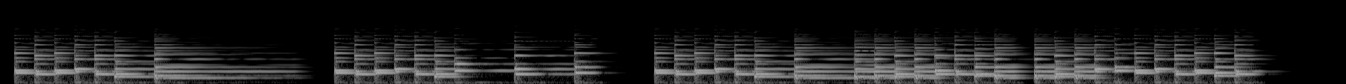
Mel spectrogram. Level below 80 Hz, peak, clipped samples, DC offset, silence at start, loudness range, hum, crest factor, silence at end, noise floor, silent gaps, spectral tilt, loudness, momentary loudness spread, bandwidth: -56 dBFS; -14 dBFS; under 0.1%; under 0.1%; 0.15 s; 3 LU; none; 14 dB; 0.8 s; -65 dBFS; none; -7 dB/octave; -29 LUFS; 9 LU; 6.4 kHz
